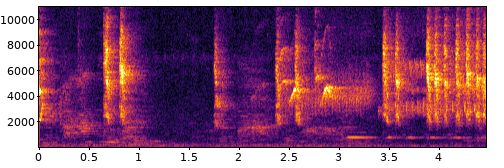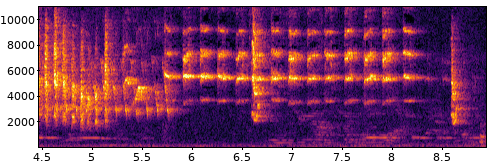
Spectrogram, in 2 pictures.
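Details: Pastol long-tailed shrike, a caged bird in full song for a training recording, giving high, thin chirps and scratchy trills in quick bursts, then a steady run of rapid ticking notes.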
